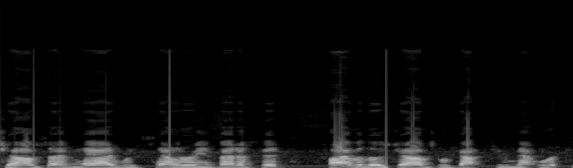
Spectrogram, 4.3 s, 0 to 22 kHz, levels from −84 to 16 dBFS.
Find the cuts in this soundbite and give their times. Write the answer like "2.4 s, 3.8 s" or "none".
2.3 s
